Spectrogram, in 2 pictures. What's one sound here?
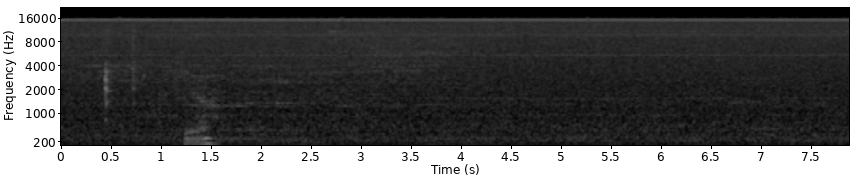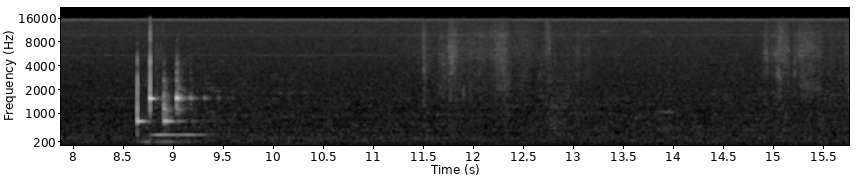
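A paintbrush brushes softly against canvas.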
